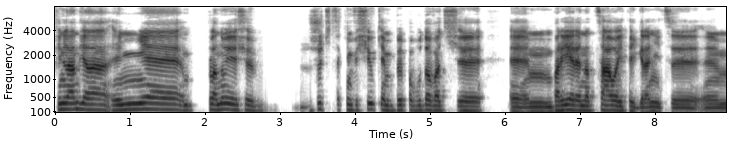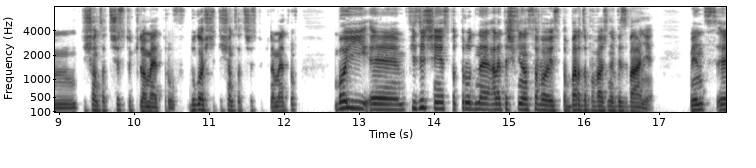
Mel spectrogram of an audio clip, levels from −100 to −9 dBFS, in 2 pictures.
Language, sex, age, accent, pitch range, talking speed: Polish, male, 20-39, native, 130-155 Hz, 115 wpm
